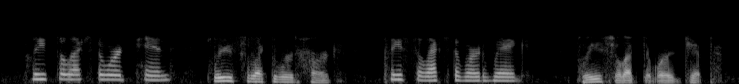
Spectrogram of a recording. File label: AMR NB 4750 clean; Codec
